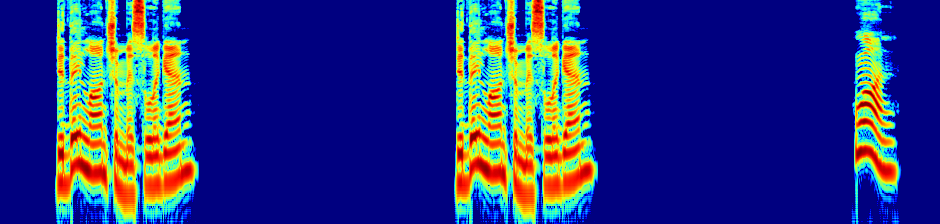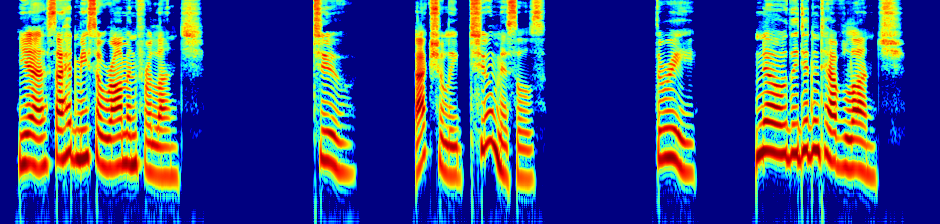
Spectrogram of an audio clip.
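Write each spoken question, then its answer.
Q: Did they launch a missile again?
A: 2: Actually, 2 missiles.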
